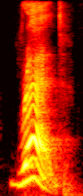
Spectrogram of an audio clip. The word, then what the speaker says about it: read: The correct answer is read. They're spelled the same, but they are pronounced differently.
